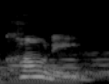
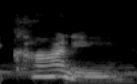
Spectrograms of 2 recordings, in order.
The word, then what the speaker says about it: Koni: so um you know my name is pronounced con however um my sister um I I don't know which sister it was but my older sister was like you know she didn't like the pronunciation of my name and so she started calling me Connie and so like all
